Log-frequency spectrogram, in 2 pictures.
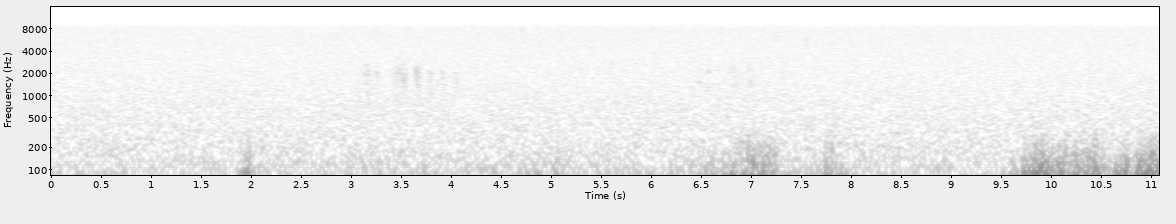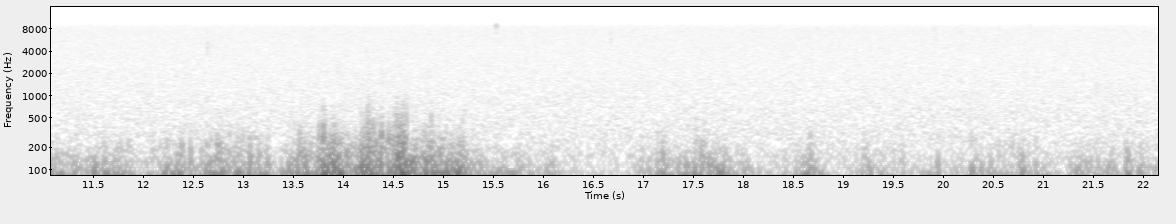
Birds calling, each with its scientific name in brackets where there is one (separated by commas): Band-rumped Storm-Petrel (Hydrobates castro)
